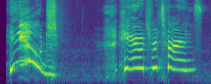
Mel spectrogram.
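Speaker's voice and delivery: very high, stretched squeal; excited squeal. Real, not acted. Streamer celebrating chat's big win, high squeal. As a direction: squeal the word out in delight.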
